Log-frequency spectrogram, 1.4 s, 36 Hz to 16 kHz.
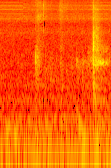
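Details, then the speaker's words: MSI Sword 15/Katana laptop being handled: three sharp isolated ticks in a quiet room, clicking when moved; owner suspects a loose case clip, not confirmed. "that's what that thing is what that noise was, but it's clicking when I move it sometimes."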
